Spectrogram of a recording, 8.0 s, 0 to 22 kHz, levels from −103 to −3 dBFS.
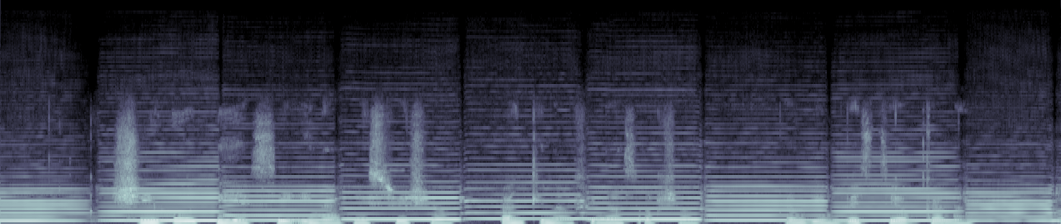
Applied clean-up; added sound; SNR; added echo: none; Bowed string instrument; -2 dB; none.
